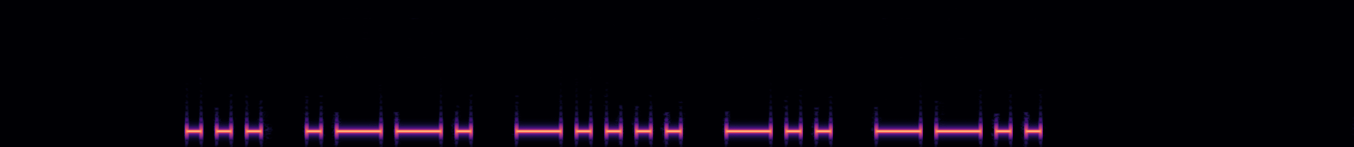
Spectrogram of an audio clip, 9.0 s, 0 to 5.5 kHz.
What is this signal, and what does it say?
Morse code, heard as a keyed tone, about 12 wpm, 600 Hz. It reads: SP6DZ
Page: 2 ekstra ordmellemrum mellem kaldesignalerne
